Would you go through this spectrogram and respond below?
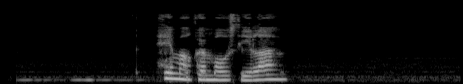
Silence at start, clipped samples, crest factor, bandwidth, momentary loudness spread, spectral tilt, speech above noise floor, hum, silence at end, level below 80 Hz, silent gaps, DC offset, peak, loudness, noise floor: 0.2 s; under 0.1%; 20 dB; 11.5 kHz; 22 LU; -5 dB/octave; 36 dB; none; 1.75 s; -78 dBFS; none; under 0.1%; -10 dBFS; -25 LUFS; -60 dBFS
